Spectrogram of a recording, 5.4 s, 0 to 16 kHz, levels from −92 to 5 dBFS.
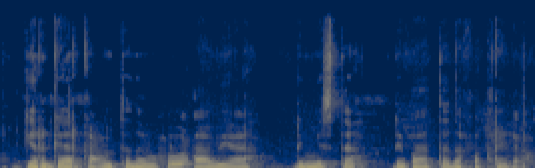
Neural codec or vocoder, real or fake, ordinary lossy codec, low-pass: none; real; none; 14.4 kHz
